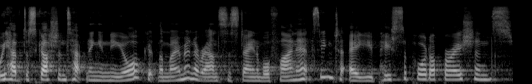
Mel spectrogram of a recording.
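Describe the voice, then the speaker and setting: Talking at a very fast pace with hardly any pauses, a woman with an Australian accent uses a fairly high pitch and ordinary pitch variation. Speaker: panel moderator, policy researcher; panel moderator. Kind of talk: panel moderation. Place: hall. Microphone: podium.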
